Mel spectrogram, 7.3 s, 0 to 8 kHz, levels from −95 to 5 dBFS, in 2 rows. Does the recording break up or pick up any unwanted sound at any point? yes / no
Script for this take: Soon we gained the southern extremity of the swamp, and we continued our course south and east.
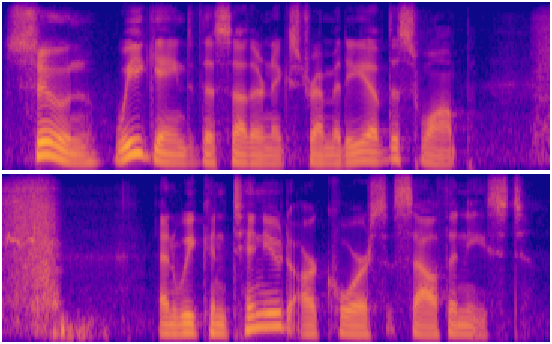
yes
